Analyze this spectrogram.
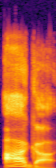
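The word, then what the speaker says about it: agá: In English, obviously, it's this very breathy sound, but in Brazilian Portuguese, when you're reciting the alphabet, it is pronounced as aga.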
